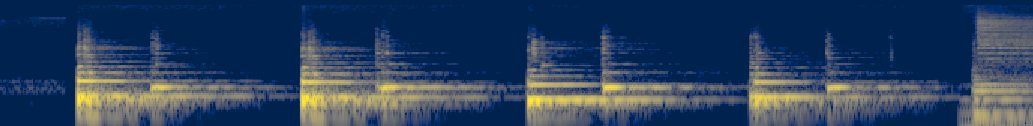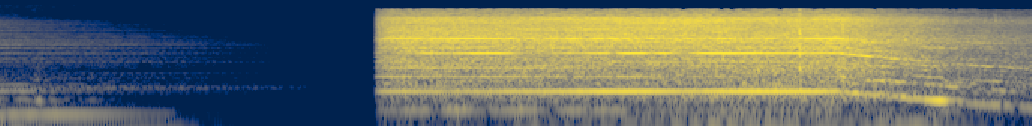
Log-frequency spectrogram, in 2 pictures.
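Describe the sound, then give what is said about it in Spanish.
A vacuum cleaner runs while the house is being vacuumed, switching on after five decaying tones and a short silence, then holding a loud, steady, whining roar that drops slightly in pitch near the end. “voy a aspirar un poco y ahorita continúo”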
